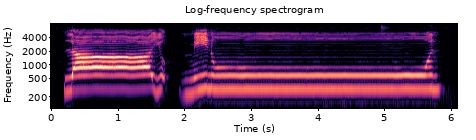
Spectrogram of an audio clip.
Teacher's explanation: واو مدہ بھی ہو رہا ہے، اس لیے اسے ہم نے لمبا کر کے پڑھنا ہے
